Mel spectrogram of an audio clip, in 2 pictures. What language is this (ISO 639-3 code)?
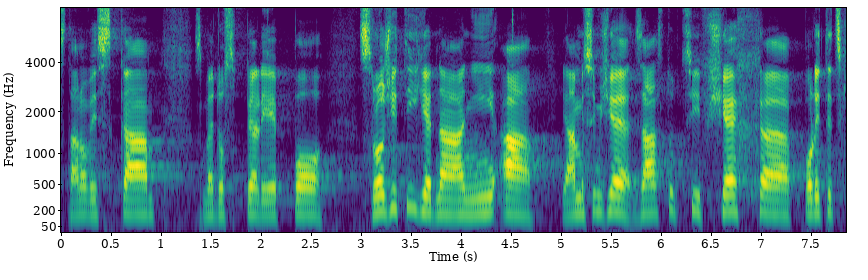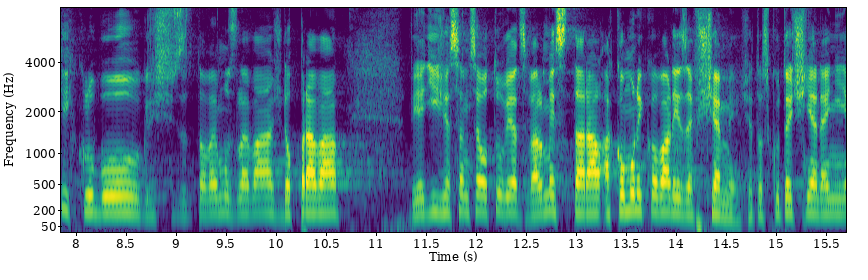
ces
